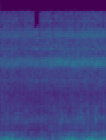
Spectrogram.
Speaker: all I'll do is turn on the faucet, fill up the inside. All right, so now the water's coming in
